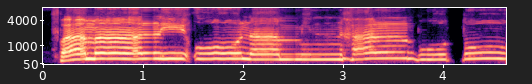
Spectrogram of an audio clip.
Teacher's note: nun sukun bertemu dengan huruf hanya izhar ya, dibaca jelas tapi dia sempurna nunnya sesuai dengan makhrajnya. Minhal ya, agak ada penekanan di ujung lidahnya.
